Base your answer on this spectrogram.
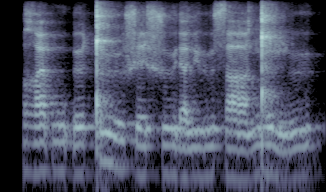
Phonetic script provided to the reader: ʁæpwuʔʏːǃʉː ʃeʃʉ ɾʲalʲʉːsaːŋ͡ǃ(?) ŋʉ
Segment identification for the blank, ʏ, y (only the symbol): ʏ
